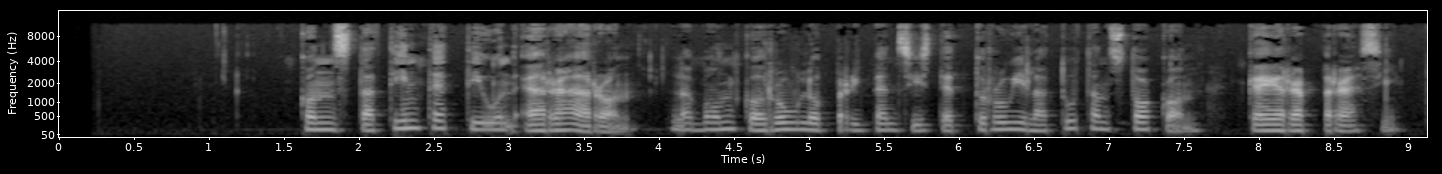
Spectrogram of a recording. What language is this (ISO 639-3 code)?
epo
